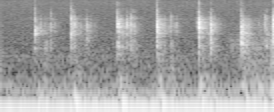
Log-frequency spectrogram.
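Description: Computer keyboard keys tapped about eight times in quick succession as a password is typed.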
